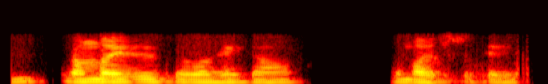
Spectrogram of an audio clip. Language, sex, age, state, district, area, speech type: Tamil, male, 18-30, Tamil Nadu, Tiruvannamalai, urban, conversation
